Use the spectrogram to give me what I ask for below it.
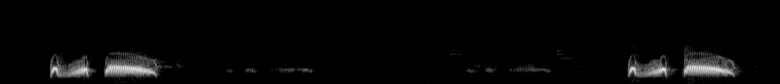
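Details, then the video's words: Spotted dove lure coo recorded in Vietnam: two phrases about six seconds apart, each quick double hoot running into a long falling coo, with faint soft notes in the gap. "tiếng chim cu gáy kích bổi hiệu quả"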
